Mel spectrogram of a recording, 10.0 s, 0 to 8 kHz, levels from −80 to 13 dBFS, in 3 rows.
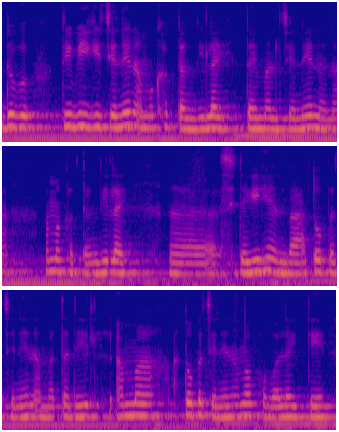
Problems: background sounds at intervals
